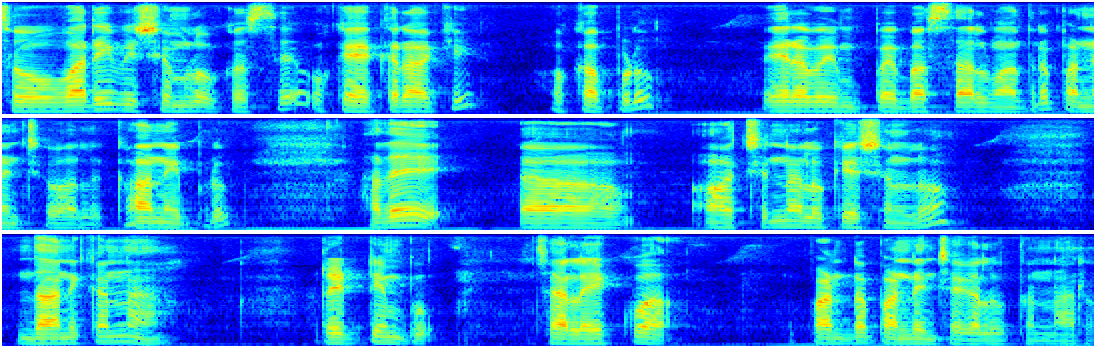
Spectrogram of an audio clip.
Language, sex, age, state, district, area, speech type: Telugu, male, 30-45, Telangana, Karimnagar, rural, spontaneous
